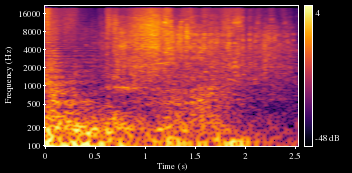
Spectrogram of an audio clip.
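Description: The Incendio fire spell cast in Hogwarts Legacy, a loud close whooshing burst of flame with a deep boom that fades out over about two seconds.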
